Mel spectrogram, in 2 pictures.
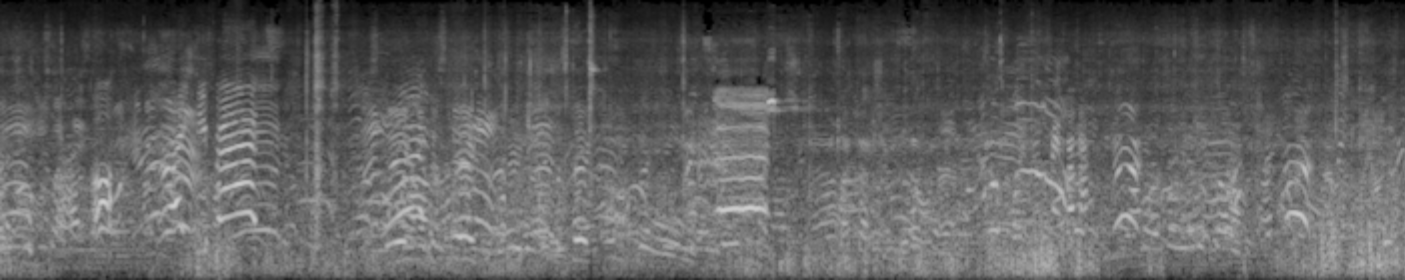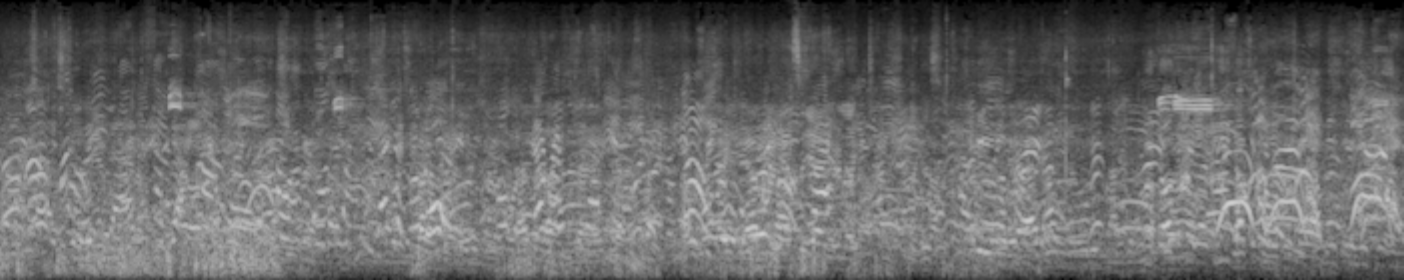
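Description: A crowd of adults and children shout and cheer outdoors.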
